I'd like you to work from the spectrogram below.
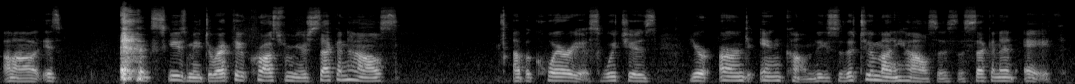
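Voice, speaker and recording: A woman with a low-pitched voice walks through a monthly astrology forecast in a loose, rambling way. She keeps checking in with her listeners with "okay?", and her voice is wearing thin. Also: a little slow, fairly bright tone. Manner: rambling, filler-heavy, keeps adding "okay?". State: losing her voice.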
